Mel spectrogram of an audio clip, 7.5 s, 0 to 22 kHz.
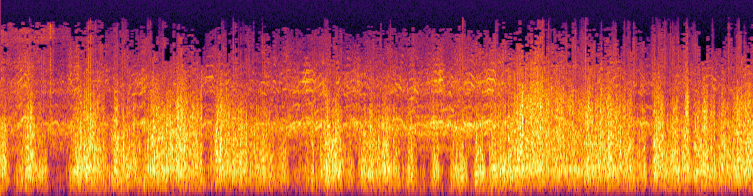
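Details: Congregation of roughly 5000 snow geese in winter, south Grayson County, Texas, February 2018: relentless overlapping honks from the whole flock, the chorus swelling and fading in waves across several seconds.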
